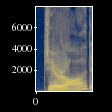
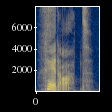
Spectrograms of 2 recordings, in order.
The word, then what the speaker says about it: Jared: on good authority that his name is pronounced Jerrod and not Herat not everyone with an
